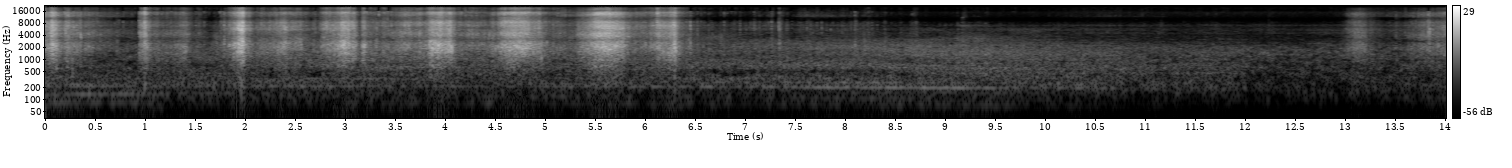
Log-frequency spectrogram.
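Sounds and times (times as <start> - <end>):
footsteps crunching dry leaves: 0.0 - 8.9, 13.0 - 14.0.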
